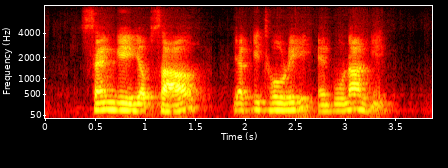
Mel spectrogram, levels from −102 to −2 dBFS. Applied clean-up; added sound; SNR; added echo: neural separator model SepFormer DNS4.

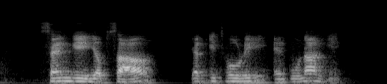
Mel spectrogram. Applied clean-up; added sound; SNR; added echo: neural mask model RNNoise.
